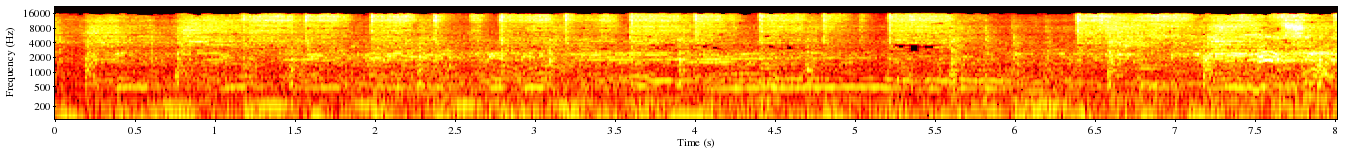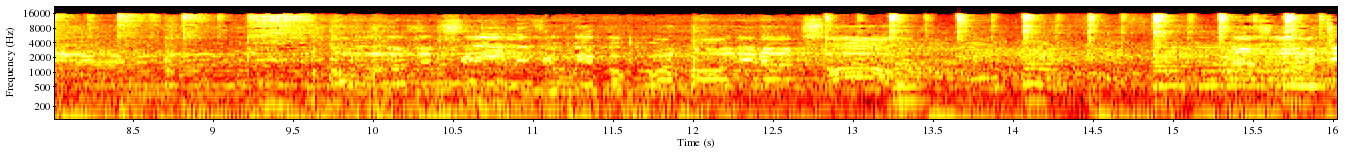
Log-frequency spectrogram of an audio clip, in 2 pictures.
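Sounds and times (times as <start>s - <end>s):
drums: 0.0s - 16.0s
heavy electric bass line: 0.0s - 16.0s
keyboards: 0.0s - 16.0s
reggae band playing loud: 0.0s - 16.0s
person singing: 7.0s - 14.2s.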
